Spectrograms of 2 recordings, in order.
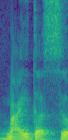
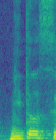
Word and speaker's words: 마이더스: 손 이라는 신화가 있습니다 마이더스 혹은 믿어 스 라고 발음 되어 그 불려지는 인물은 풀이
